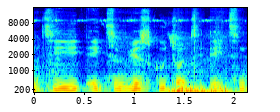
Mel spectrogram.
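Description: Steady high-pitched chirring of crickets beneath a man's talking voice; a low rumble joins from a little past halfway.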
